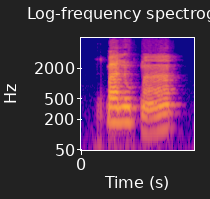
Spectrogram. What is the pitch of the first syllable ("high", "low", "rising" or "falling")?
high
